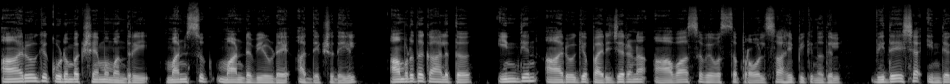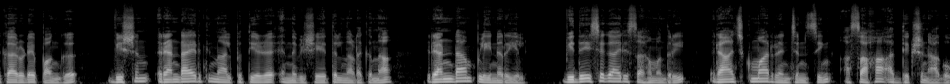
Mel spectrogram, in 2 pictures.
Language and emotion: Malayalam, neutral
